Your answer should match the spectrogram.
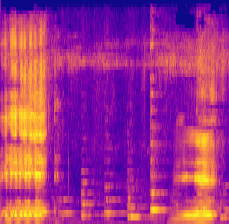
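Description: Goat bleating: one short, quavering call at the start.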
